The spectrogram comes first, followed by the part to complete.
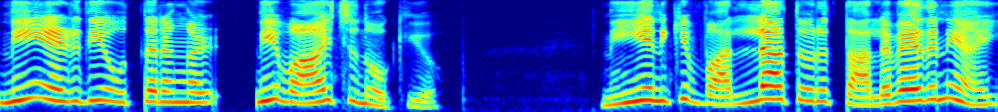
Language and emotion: Malayalam, angry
